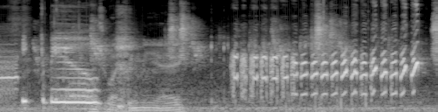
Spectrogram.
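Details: Indoor pet cockatiel mid-game of peekaboo, doing its wind-up: a held tone and buzzy wavering notes give way to a fast string of rhythmic, pulsing chatter notes that quicken and rise toward the close.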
